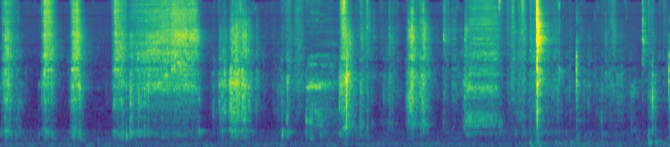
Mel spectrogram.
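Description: A person drinking through a straw from a foam cup: a run of short gulps and mouth sounds, with breathy stretches between sips.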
